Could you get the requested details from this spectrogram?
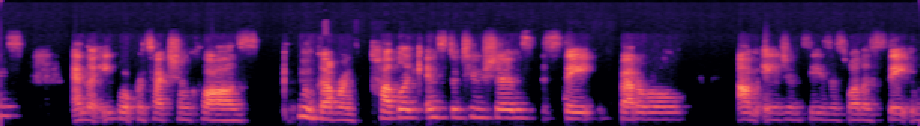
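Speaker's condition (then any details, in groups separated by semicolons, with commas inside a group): No condition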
